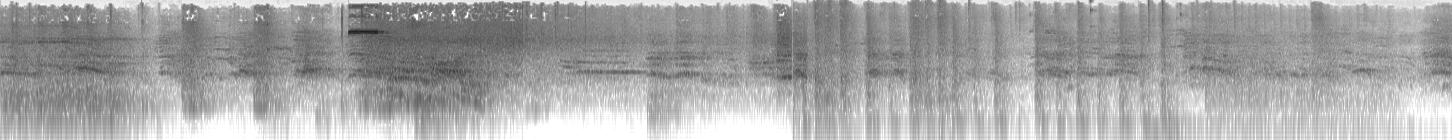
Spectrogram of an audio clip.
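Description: Volleyball match in an arena: crowd chanting and cheering, a brief referee's whistle about seven seconds in, then a rally with repeated sharp hits of the ball on hands and arms (serve, spikes and digs) over steady crowd noise.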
